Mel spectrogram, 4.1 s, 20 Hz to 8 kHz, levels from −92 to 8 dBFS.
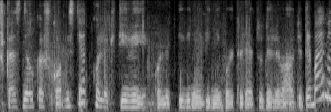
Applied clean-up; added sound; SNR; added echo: neural mask model RNNoise.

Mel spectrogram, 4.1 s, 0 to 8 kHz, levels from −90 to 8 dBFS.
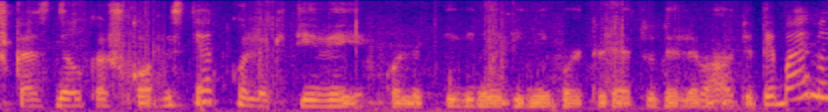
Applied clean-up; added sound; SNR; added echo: none; Livestock, farm animals, working animals; 18 dB; none.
